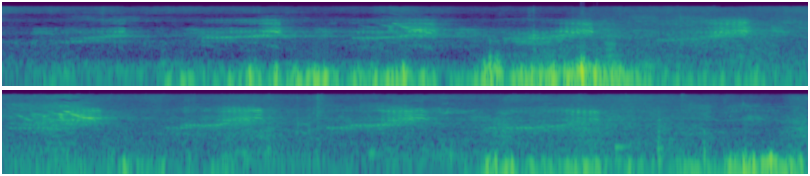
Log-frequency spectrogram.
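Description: A bird calling over and over, a short high call repeated about once a second, over low rumbling noise that is loudest about three seconds in.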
